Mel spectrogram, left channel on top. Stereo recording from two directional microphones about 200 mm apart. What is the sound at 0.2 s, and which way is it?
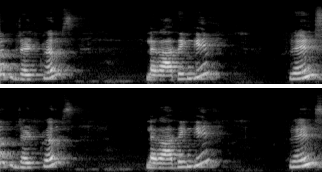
A woman's voice, 45° right (ahead or behind).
